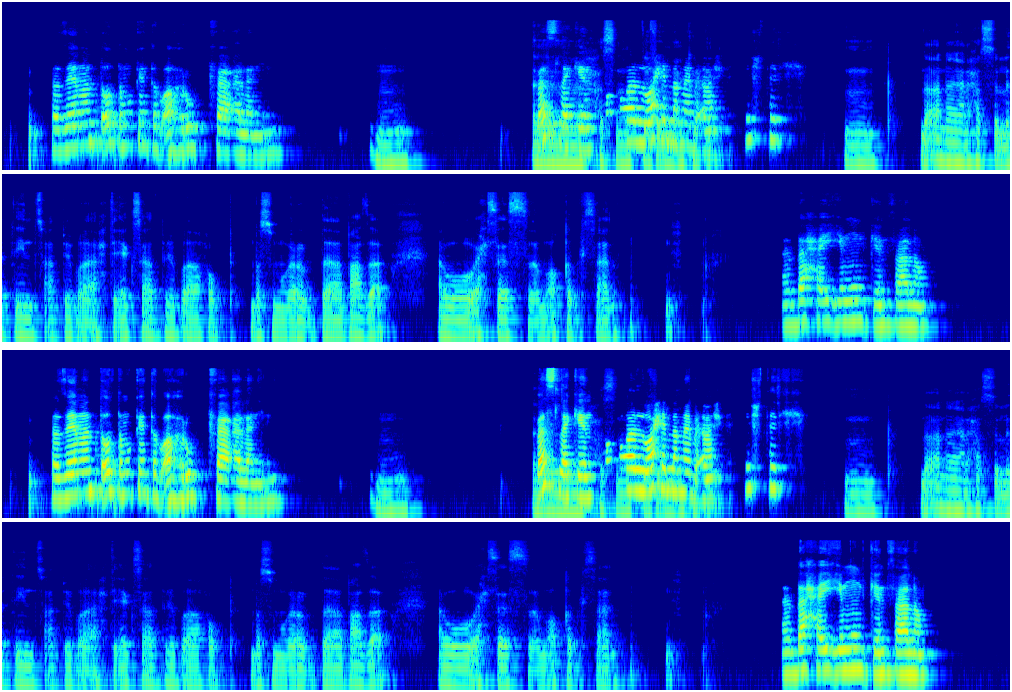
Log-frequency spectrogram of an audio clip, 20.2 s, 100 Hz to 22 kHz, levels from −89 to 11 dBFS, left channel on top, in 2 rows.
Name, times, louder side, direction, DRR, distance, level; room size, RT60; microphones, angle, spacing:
voice 1, 0.5-2.8 5.3-5.9 6.2-7.2 7.4-8.0 17.9-19.3, right 6 dB, 75° right, 0.3 m, -31 dB
voice 2, 3.7-4.1 5.3-7.2 8.4-8.7 9.2-12.2 12.6-16.2 16.7-16.9, left 2 dB, 25° left, 0.3 m, -44 dB
3.1 x 2.1 x 4.1 m
head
